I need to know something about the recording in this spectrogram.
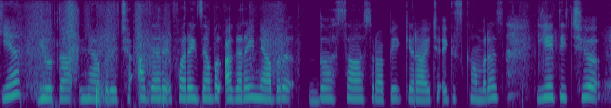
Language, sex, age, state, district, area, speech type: Kashmiri, female, 18-30, Jammu and Kashmir, Kulgam, rural, spontaneous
